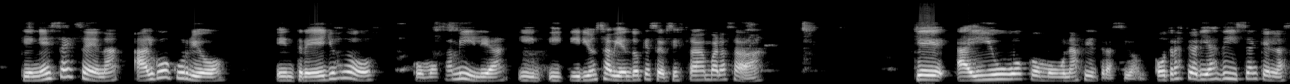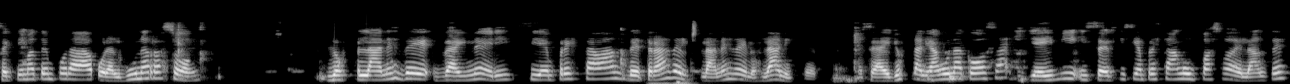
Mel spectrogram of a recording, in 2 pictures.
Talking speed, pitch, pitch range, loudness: 150 wpm, 235 Hz, 195-270 Hz, -13 LUFS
